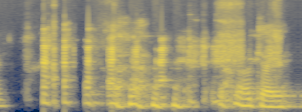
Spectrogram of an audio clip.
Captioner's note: people laughing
